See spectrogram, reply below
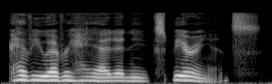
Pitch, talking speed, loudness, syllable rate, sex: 175 Hz, 130 wpm, -16 LUFS, 4.5 syllables/s, female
